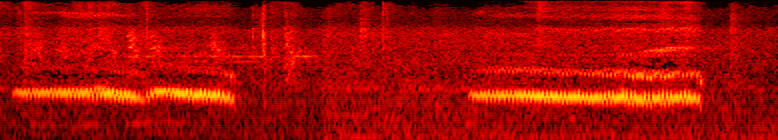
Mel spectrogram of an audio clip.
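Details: Wild-type song of a female silver-eared laughingthrush, sung to excite males: two long, steady, pure whistled notes at a level mid pitch, separated by a short silent gap.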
